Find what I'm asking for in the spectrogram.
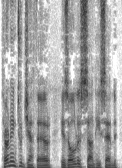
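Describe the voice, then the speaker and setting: A man narrating scripture as a scripted audiobook in a measured, solemn manner. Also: on the low side, animated, breathy edge, no echo, studio quality.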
